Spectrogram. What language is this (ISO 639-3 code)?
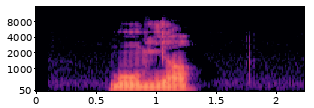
fas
